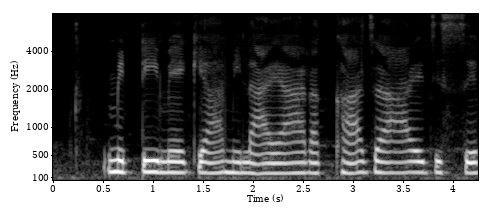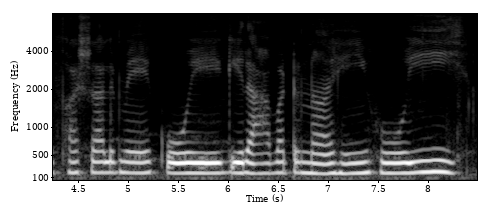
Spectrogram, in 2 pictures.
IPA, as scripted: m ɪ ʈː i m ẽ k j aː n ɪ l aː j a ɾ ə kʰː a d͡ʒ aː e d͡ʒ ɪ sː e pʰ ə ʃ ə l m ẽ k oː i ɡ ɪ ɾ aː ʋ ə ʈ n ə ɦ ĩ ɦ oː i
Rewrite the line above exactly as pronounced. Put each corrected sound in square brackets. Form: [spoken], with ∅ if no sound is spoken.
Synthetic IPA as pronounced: m ɪ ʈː i m ẽ k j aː [m] ɪ l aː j a ɾ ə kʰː a d͡ʒ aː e d͡ʒ ɪ sː e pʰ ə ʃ ə l m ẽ k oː i ɡ ɪ ɾ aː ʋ ə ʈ n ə ɦ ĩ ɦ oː i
